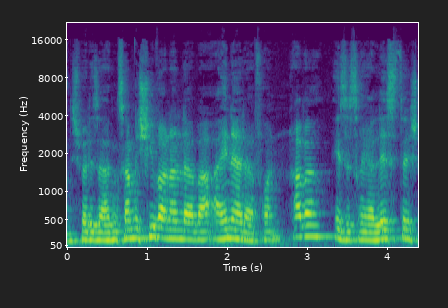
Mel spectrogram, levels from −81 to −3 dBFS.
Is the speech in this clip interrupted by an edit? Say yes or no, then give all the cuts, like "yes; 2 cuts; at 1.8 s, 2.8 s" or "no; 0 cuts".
no; 0 cuts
